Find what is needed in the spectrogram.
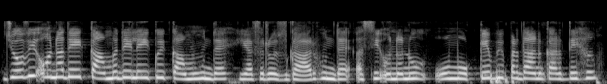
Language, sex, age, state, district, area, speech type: Punjabi, female, 18-30, Punjab, Patiala, rural, spontaneous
